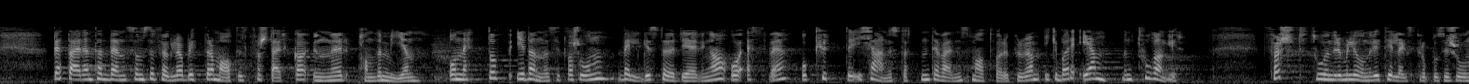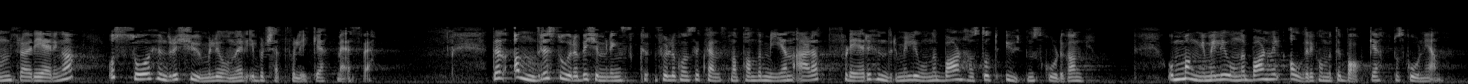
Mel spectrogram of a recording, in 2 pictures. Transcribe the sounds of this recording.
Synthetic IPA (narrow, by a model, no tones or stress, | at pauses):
d̪̥ɛt̪ːəæɾɛnt̪ʰɛnd̪ɛnsːɔmsɛlfœlɡlɪhɑɾblɪt̪̚d̪ɾɑmɑːt̪ɪskfɔʂʈæɾkɑʔʉnːəɾpʰɑnd̪əmiːənɔnɛt̪ːɔpɪd̪ɛnːəsɪt̪ʋɑʂuːnn̩ʋɛlɡəst̪œɾəɾɛjeːɾɪŋɑʔɔʔɛsʋeːɔkʰʉt̪ːəʔɪçæːɳəst̪œt̪n̩t̪ɪlʋæɾd̪n̩smɑːt̪ʰʋɑːɾəpʰɾʊɡɾɑmːɪkːəbɑːɾəʔeːnmɛnt̪ʰuːɡɑŋːə̰ɾ | fœʂʈt̪ʰːuːhʉnd̪ɾəmɪlɪuːnəɾɪt̪ʰɪlːɛɡspʰɾʊpʊsɪʂuːnn̩fɾɑɾɛjeːɾɪŋɑʔɔsɔhʉnd̪ɾəɔçʉːəmɪlɪuːnəɾʔɪ̰bʉd̪ʂɛt̪ːfɔɭḭːkəmʔɛ̰ʔɛ̰sʋḛː | d̪̥ɛnɑnd̪ɾəst̪uːɾəɔbəçʏmɾɪŋsfʉlːəkʊnsəkʰʋɛnsn̩ɑʋpʰɑnd̪ɛmiːənʔæ̰ɖɛɑt̪fleːɾəɦʉnd̪ɾəmɪlɪuːnəɾbɑːɳɦɑst̪ɔt̪ːʉːt̪n̩skuːləɡɑŋ | ʔɔmɑŋːəmɪlɪuːnəɾbɑːɳʋɪlɑld̪ɾɪkʰɔmːət̪ɪlbɑ̰ːkəpʰɔskuːɳ̩ɪjɛ̰nː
